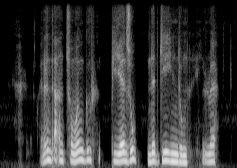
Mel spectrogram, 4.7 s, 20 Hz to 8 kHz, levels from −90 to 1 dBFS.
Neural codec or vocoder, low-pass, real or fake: codec, 16 kHz in and 24 kHz out, 0.6 kbps, FocalCodec, streaming, 2048 codes; 7.2 kHz; fake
